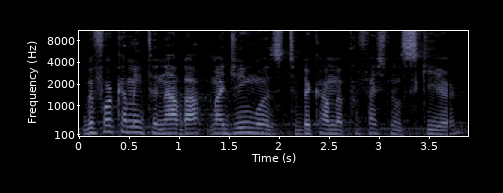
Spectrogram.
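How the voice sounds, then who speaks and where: A man's voice: on the high side, brisk, a little hiss or hum. A young man from Sweden speaking earnestly as a student in a recorded testimonial. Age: young adult. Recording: long reverb with loud music behind. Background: music.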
